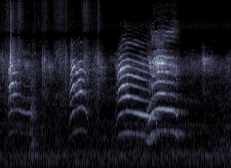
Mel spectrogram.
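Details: Stray cats begging for food when hungry: three meows in quick succession, the first two short and arched, the last longer and wavering, over a low steady background hum.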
